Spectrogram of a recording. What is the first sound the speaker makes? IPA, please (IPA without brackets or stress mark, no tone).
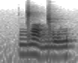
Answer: ŋ͡ǁ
